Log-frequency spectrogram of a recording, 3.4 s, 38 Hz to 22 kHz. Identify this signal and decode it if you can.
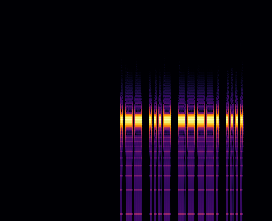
Morse code, heard as a keyed tone, about 37 wpm, 700 Hz. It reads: WV9H
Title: USA Call Signs - 4 Characters - Repeated 3x - 40wpm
